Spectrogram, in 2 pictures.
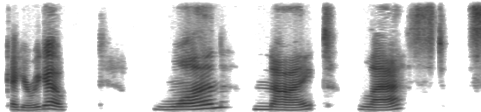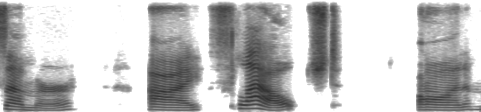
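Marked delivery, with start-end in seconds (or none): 1.9-12.0 very slow, deliberate delivery, "on" drawn out. Reading a passage aloud for a class-style exercise, reading very slowly. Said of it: "I'm reading it really, really slow".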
